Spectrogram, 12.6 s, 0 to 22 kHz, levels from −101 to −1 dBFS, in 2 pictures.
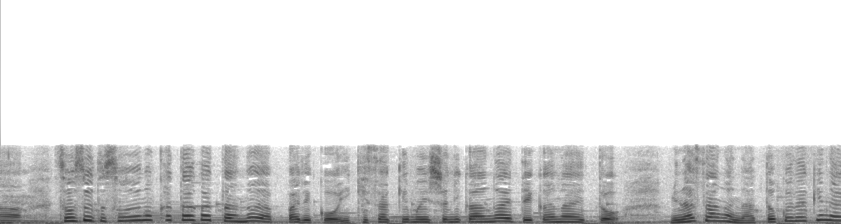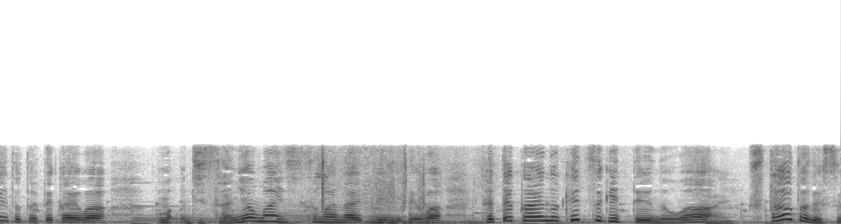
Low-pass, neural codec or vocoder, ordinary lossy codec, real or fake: none; none; none; real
